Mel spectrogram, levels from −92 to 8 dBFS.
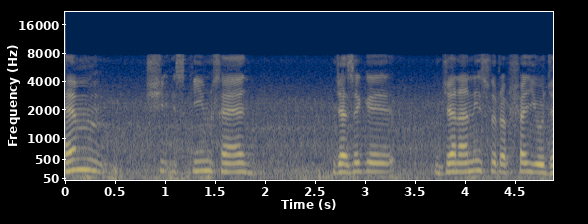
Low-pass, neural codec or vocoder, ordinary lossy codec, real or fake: none; codec, 16 kHz, 8 kbps, FunCodec, trained on Chinese and English, 25 frames a second; none; fake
